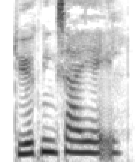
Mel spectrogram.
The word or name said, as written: dyrkning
